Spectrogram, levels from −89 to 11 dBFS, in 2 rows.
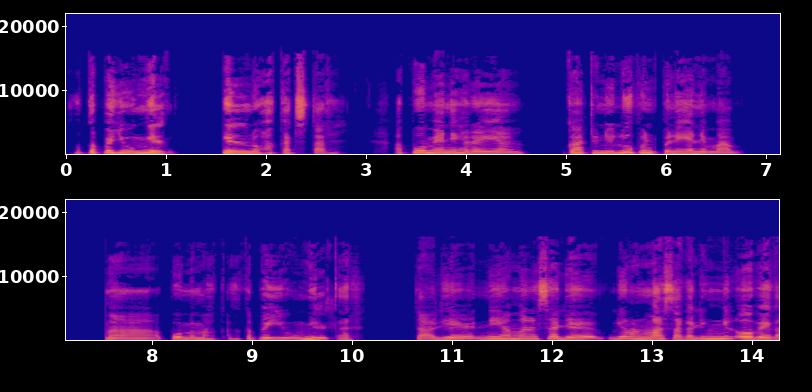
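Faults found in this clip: Clipped start after a pause at 1.49, 4.89, 7.46 and 10.56 s: speech onsets cut abruptly, 66 to 76 ms missing after pauses of 0.34 to 0.76 s. Output device sleeping in silence, waking late.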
